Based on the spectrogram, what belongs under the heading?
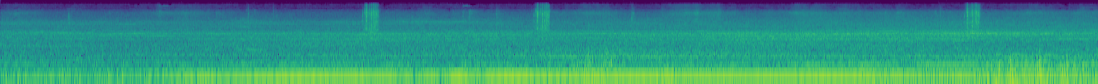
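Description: Trains approaching: a low, steady rumble that swells about two seconds in and holds, with a few sharp clicks.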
